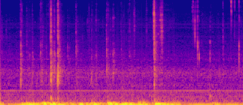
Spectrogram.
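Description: Typing on a computer keyboard: irregular keystrokes in quick runs, with a faint steady hum underneath.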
